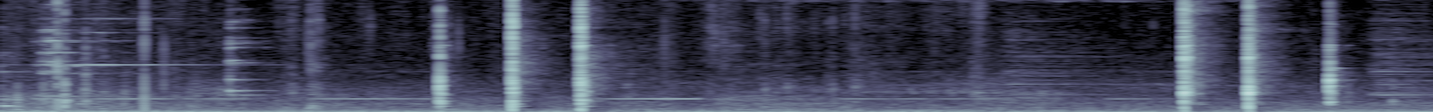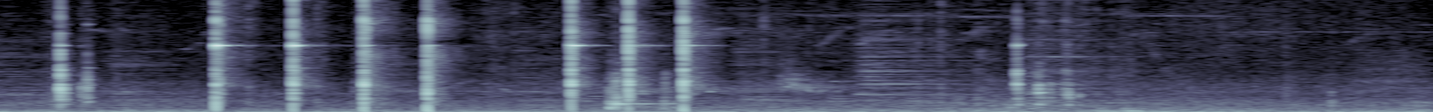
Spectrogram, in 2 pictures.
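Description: Pieces of scrap metal struck together by hand, tried out for their sound as percussion: about a dozen sharp metallic clinks in short groups of two to four, some with a brief high ring, the last few fainter near the end.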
